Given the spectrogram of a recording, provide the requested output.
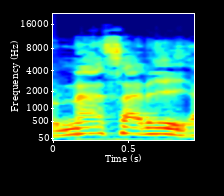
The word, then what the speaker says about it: Nazaré: Nazaré, así tal cual como se escucha, con Z y e, acento en la E.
